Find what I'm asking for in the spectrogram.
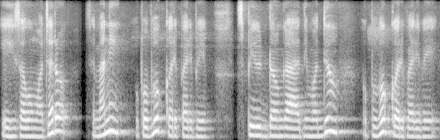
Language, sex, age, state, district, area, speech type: Odia, female, 45-60, Odisha, Jajpur, rural, spontaneous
